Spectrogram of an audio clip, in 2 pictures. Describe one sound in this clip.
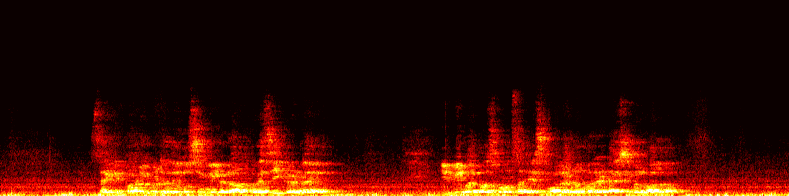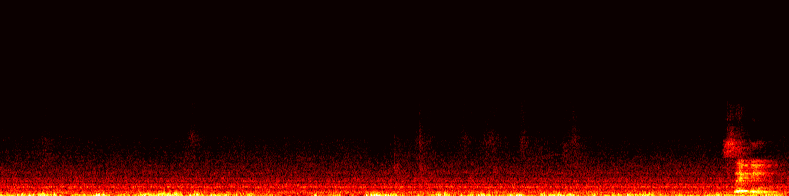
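A man speaks calmly through a close headset microphone.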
